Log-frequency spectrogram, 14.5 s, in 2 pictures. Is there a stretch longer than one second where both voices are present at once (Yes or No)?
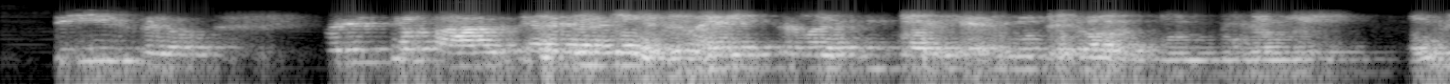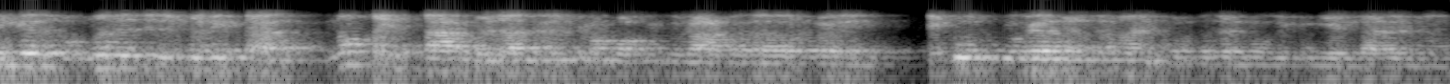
Yes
